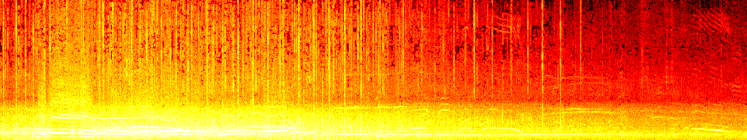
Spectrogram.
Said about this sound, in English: What does football sound like? Football is a roar. It is chanting and singing, clamour and yelling.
